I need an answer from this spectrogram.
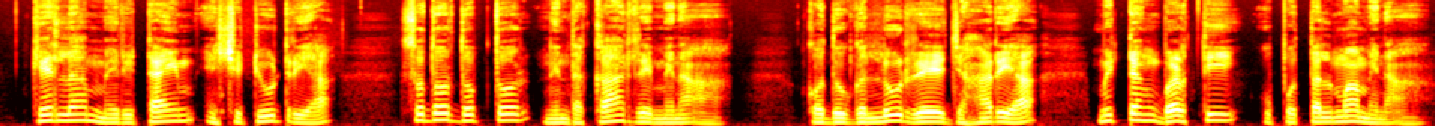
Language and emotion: Santali, neutral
